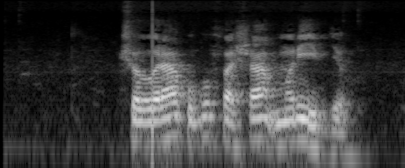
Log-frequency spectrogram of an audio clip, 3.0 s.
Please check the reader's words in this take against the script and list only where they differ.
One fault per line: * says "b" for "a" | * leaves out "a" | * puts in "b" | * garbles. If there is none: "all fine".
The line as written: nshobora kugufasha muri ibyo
all fine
